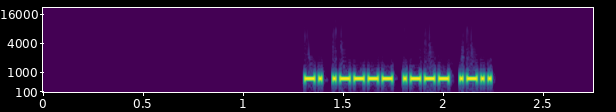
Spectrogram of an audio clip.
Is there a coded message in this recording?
Yes: Morse code from 1.3 to 2.2 s, heard as a keyed tone, about 65 wpm, 700 Hz. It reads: N1JL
